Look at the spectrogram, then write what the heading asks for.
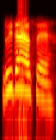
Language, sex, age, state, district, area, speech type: Assamese, female, 45-60, Assam, Morigaon, rural, conversation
